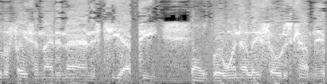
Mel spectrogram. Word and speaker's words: Tip: of my name man my name's tip tiip okay and so you know um and so I uh I just used to I just used to spell it out man to keep to keep from having to keep repeating myself you know a lot of time due to my accent people think I'm saying CH chip you know they don't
